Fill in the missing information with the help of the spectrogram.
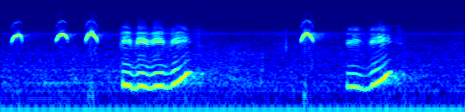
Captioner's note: gosling Chirping, Researcher Responding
